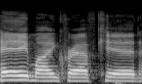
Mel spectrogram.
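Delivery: loud, high, animated, fake-friendly call. Retelling a girl calling out loudly to a boy: imitating a loud call. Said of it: "very loudly".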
